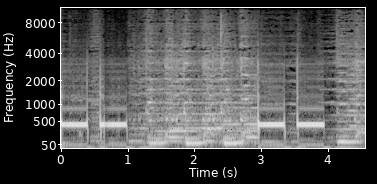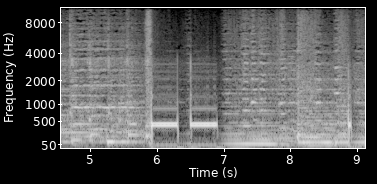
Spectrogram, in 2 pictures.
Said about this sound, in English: So let's make another phone call here. Hold on. Here we go.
